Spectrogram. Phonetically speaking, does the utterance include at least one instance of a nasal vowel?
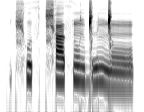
yes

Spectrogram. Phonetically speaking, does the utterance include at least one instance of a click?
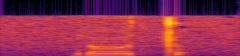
no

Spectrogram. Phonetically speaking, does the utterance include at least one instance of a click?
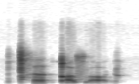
yes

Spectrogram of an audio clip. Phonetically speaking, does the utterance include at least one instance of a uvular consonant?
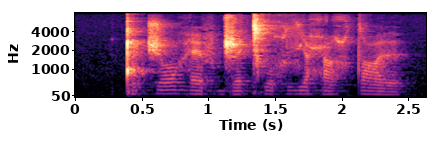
yes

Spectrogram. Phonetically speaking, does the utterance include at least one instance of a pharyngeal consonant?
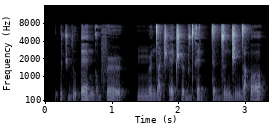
no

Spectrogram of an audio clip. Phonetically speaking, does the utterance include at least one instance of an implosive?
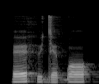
yes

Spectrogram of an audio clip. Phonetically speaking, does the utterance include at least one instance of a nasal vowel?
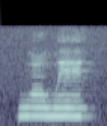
yes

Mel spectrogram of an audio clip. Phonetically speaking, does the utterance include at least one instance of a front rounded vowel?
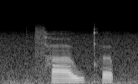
no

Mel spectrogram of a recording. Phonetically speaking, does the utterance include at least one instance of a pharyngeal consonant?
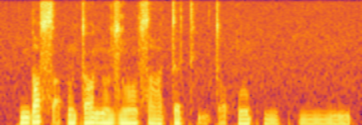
no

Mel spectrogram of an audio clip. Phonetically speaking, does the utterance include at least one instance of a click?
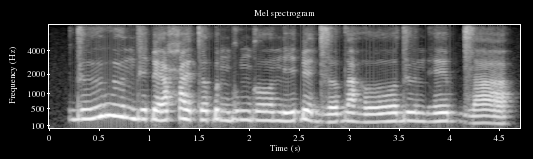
no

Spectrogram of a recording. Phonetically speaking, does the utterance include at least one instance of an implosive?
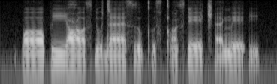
yes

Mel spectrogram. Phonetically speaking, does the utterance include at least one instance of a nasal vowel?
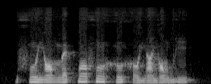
yes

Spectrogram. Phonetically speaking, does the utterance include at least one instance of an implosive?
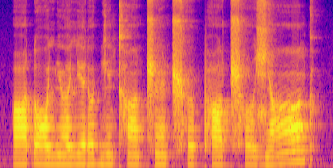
yes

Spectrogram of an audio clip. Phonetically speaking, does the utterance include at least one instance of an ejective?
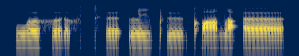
yes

